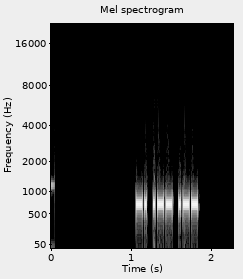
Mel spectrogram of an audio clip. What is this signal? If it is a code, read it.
Morse code, heard as a keyed tone, about 46 wpm, 700 Hz. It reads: NWW
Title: USA Call Sign Postfixes - 3 Letters 45wpm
